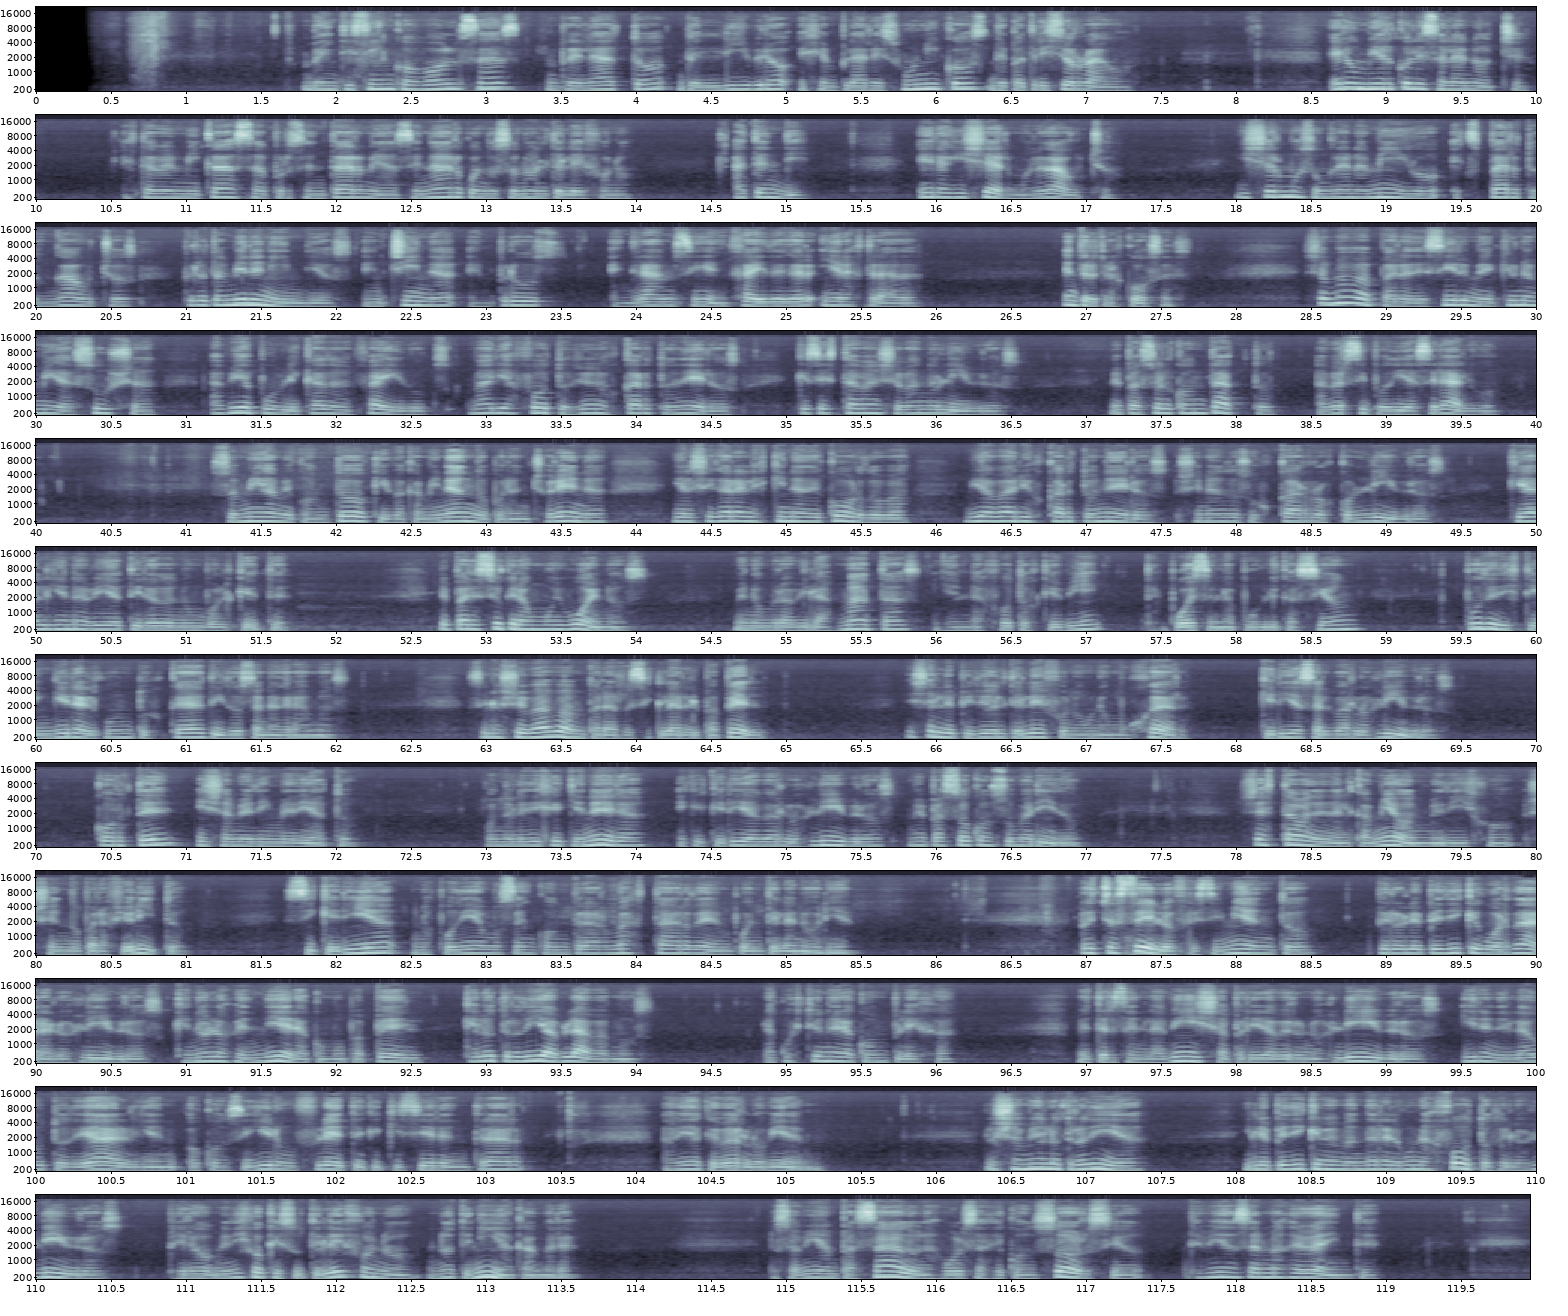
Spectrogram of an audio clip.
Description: Hoy les leo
